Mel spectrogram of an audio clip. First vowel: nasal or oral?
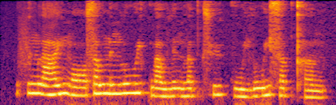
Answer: oral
